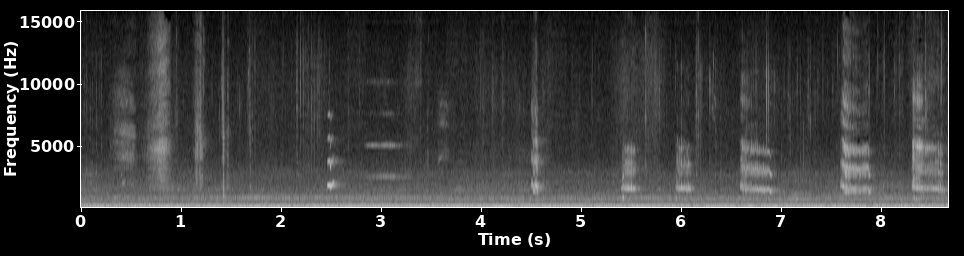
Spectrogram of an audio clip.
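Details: Lorikeets in a neighbourhood, unsettled by young hatched around June and displaying to each other and to a person to re-establish social hierarchy, give harsh, grating screeches in short bursts over a steady low droning hum.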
